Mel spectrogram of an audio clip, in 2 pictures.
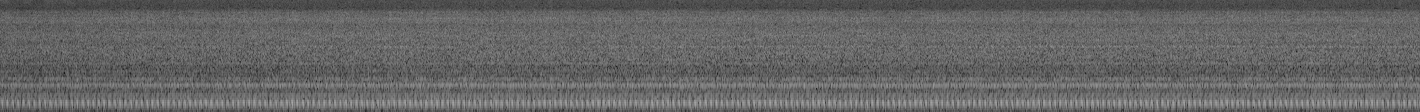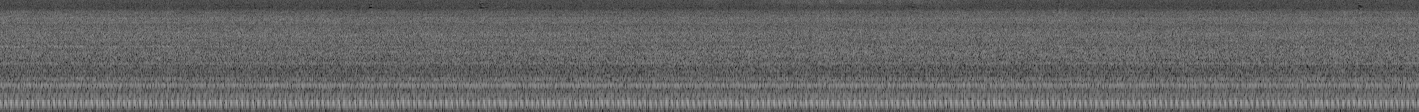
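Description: CNC vertical machining centre running, a loud steady mechanical hum with a few steady tones above it. It builds slightly over the first few seconds, then holds even.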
